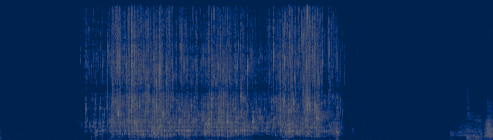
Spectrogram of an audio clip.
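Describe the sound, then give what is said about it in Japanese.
Warm water being poured over hair to wet it: a soft, steady rushing and splashing wash that runs for several seconds and then stops, quiet overall. “じゃあ、温かいお湯で髪を濡らしていくね。お湯かけますよ。”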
